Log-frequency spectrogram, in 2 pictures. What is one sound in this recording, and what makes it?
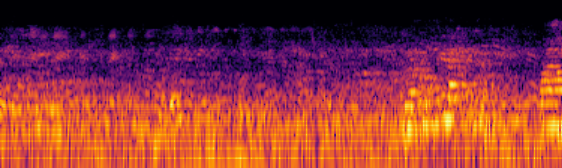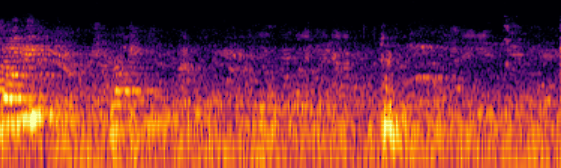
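Several men talk with one another nearby.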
